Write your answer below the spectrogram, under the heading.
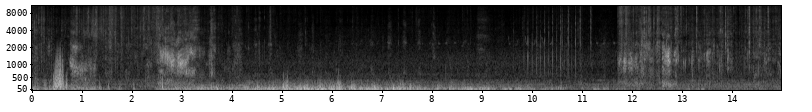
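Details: Little dog turning aggressive, giving a low, rumbling growl that runs almost continuously for several seconds, broken by a few sharper, higher snarls or yelps near the start and again near the end.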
